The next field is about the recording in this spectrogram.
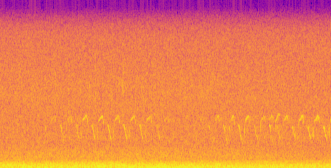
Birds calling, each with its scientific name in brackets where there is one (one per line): Hawaii Amakihi (Chlorodrepanis virens)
